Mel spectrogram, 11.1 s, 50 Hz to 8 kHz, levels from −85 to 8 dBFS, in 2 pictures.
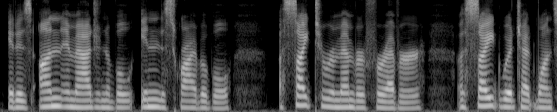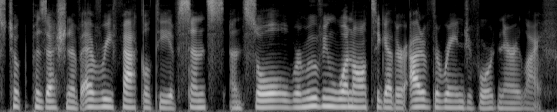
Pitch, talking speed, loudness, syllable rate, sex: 180 Hz, 180 wpm, -20 LUFS, 6.3 syllables/s, female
